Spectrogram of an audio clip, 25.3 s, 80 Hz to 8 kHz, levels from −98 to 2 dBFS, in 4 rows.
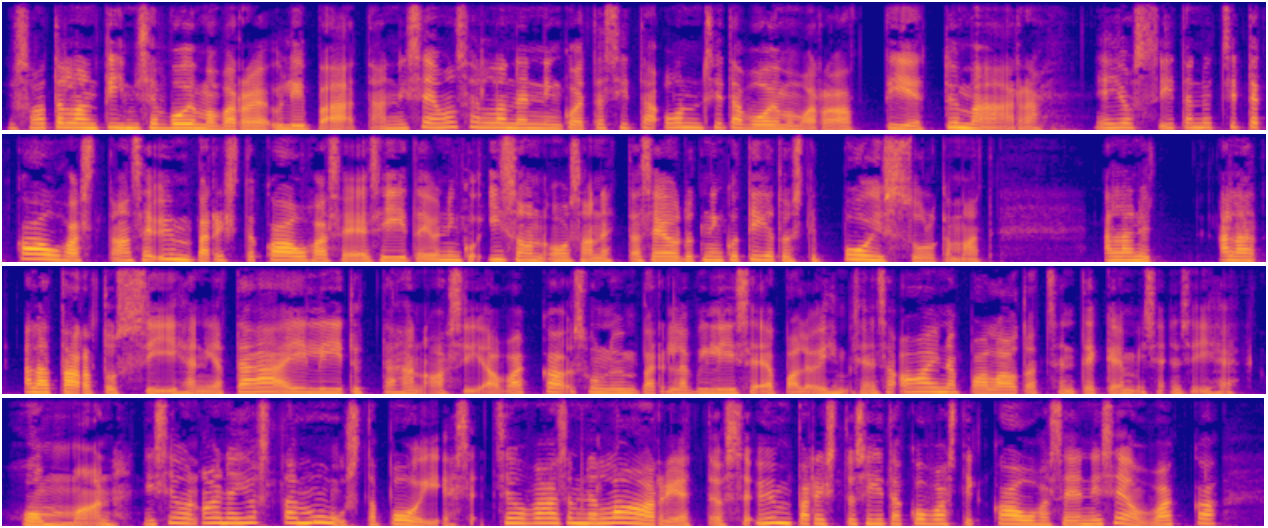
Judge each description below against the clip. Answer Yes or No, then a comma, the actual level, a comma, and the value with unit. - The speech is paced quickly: Yes, fast, 200 wpm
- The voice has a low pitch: No, high, 245 Hz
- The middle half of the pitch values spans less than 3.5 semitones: No, average, 3.8 semitones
